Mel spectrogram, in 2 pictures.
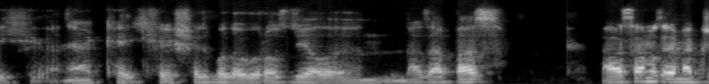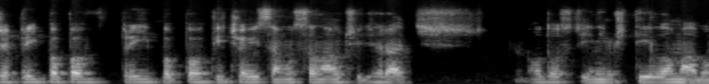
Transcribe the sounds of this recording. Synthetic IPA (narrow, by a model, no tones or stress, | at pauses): ixɲɛakʰɛxʃɛzɟbɔd̪ɔʊɾɔzɟɪɛlnazaːpas | ʔasamɔzɾɛɪmɛakɔʒɛpɾipɔpɔpɾipɔpɔfit͡ʃɔʋisamusɛlnaut͡ʃiɟɦɾac | ɔd̪ɔsciniːmʃt̪iːlɔmalɛbɔ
